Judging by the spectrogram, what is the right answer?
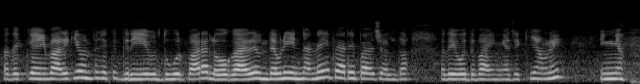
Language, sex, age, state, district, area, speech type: Dogri, female, 30-45, Jammu and Kashmir, Reasi, rural, spontaneous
